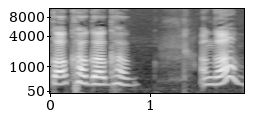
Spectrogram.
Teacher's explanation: क वर्ग के सभी वर्ण कंठव्य कहलाते हैं, क्योंकि क ख ग घ अंग उच्चारण करने से कंठ से आवाज आती है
